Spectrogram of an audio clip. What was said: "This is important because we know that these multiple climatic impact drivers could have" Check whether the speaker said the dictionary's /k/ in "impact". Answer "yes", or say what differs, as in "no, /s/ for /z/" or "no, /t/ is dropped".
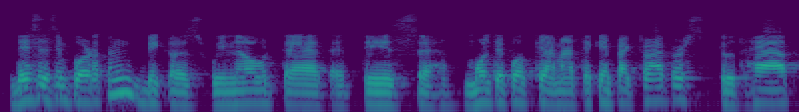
yes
